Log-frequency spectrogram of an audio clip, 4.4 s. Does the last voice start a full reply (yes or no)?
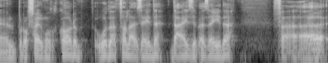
no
